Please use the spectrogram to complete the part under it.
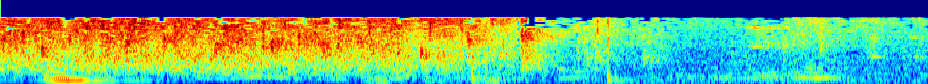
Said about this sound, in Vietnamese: Xin đại chúng chúng ta một cho một tràng pháo tay để chúng ta cùng đón.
